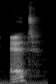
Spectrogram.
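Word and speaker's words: ætt: fully retell, oh boy, how do you pronounce this word? AETT. You would know. Et? Et? Yeah, just et.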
